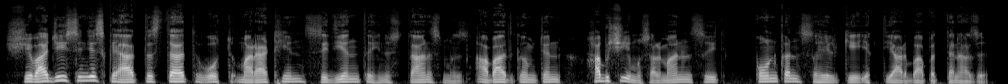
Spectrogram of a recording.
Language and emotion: Kashmiri, neutral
